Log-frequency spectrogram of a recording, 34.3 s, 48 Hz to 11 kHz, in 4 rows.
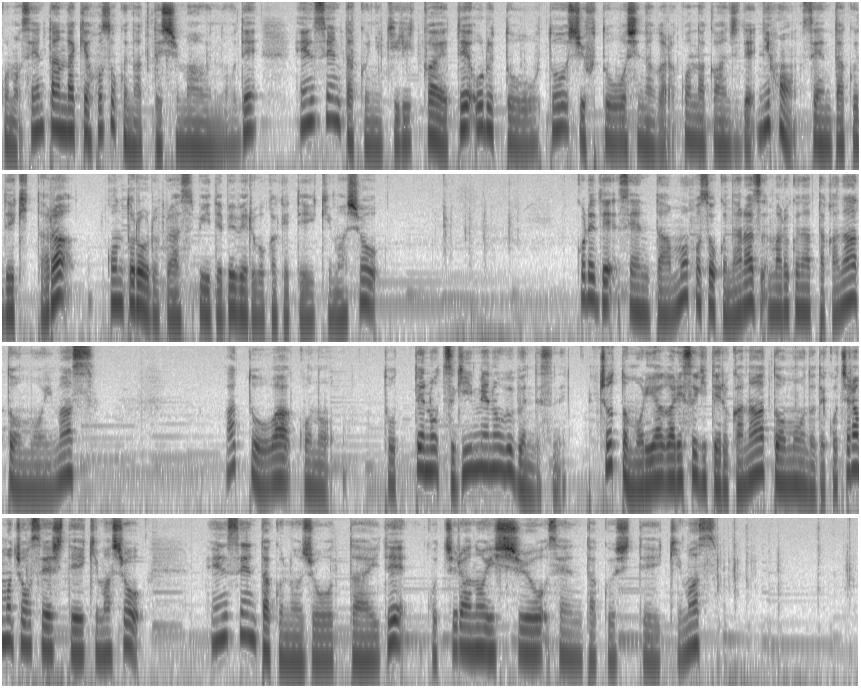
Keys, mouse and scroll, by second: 0.7 middle click, 1.7 Tab, 2.1 middle click, 3.0 click, 3.5 shift+middle click, 3.8-4.4 scroll up 3, 4.8 alt+click, 5.4 middle click, 6.3 alt+shift+click, 7.4 middle click, 8.7 middle click, 9.1 scroll up 2, 9.9 ctrl+b, 12.8 click, 13.2 Tab, 13.8-14.6 scroll down 2, 14.2 middle click, 16.3 middle click, 17.8 click, 18.5-19.9 middle drag, 21.7 middle click, 24.6 middle click, 24.9-25.4 scroll up 3, 25.6 shift+middle click, 26.2 Tab, 27.5 click, 27.6 middle click, 28.5 click, 29.4 alt+shift+click, 30.4 alt+shift+click, 30.8 middle click, 32.1 shift+click, 33.0 ctrl+z, 33.2 middle click, 33.8 shift+click.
